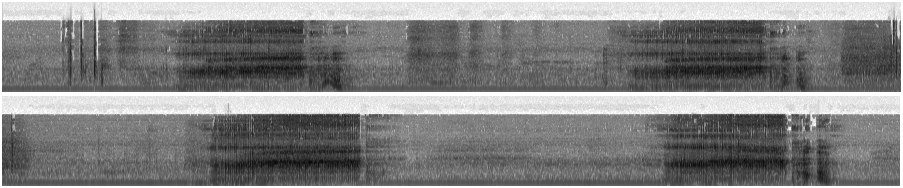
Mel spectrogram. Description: guy sleeping, doen't know he's being recorded!! snoring, LOUDLY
